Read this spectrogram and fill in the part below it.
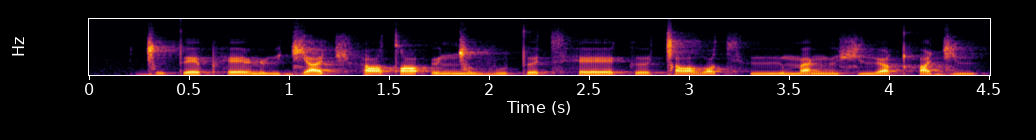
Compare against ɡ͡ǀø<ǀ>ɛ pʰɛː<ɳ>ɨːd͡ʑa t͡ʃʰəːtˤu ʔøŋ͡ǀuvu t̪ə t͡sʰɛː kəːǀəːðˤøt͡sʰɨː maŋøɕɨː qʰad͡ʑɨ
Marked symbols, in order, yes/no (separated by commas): no, yes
